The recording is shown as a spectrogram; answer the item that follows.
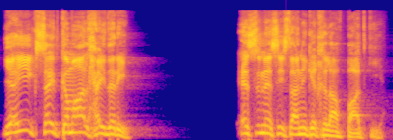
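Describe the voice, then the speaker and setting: A man gives a fervent religious talk in a fairly high voice. His pitch leaps up and down as he drives each point home. He repeats himself for emphasis and calls out to his listeners as brothers. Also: big pitch swings, bright, forceful tone. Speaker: Shia cleric answering a question.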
